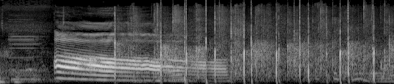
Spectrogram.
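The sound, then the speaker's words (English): A loud, harsh game-show buzzer blares for about a second, its rich nasal tone sagging slightly in pitch, then gives way to a patter of applause and clapping. “Well, I was going to go on to say we had a joint wedding, but the buzzer went.”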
